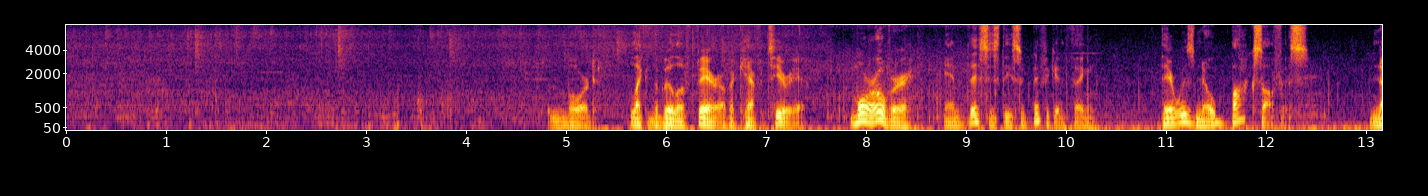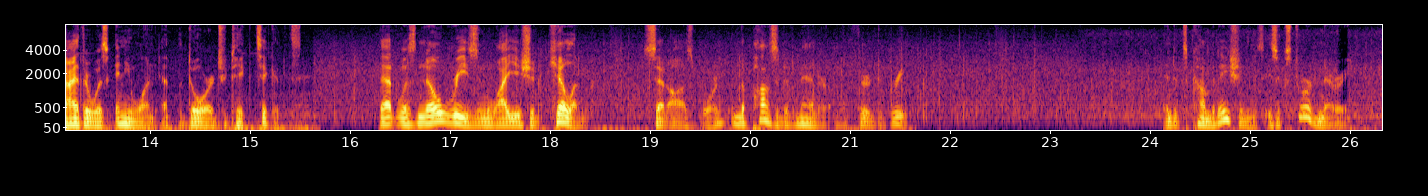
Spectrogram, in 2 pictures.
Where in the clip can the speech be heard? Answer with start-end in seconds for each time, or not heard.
4.8-10.3, 10.9-12.4, 13.0-15.5, 16.3-18.4, 18.9-21.6, 24.1-26.0.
